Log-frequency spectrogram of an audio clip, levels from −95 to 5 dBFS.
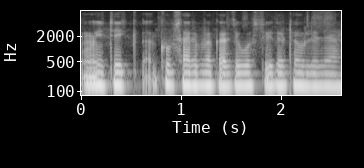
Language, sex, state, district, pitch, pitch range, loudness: Marathi, male, Maharashtra, Aurangabad, 135 Hz, 130-140 Hz, -14 LUFS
